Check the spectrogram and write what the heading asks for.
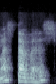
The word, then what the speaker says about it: Estevez: call me um we pronounce my last name estevez my pronouns are she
